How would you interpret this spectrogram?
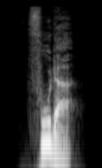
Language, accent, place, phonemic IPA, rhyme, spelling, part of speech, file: German, Germany, Berlin, /ˈfuːdɐ/, -uːdɐ, Fuder, noun, De-Fuder.ogg
- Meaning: 1. A wagonload, cartload 2. A unit of measure for wine equal to roughly 1000 litres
